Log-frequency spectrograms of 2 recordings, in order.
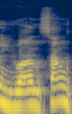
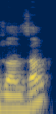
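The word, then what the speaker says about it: Xuanzang: जो थे, जैसे ज़ुआंगज़ांग, ये ज़ुआंगज़ांग बच्चे इसको ह्यूआनसांग थे पहले, ठीक है, ह्यूआनसांग ये पहले नाम था, अभी के समय में इसका प्रोनाउंसिएशन ज़ुआंगज़ांग और स्पेलिंग भी चेंज है।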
